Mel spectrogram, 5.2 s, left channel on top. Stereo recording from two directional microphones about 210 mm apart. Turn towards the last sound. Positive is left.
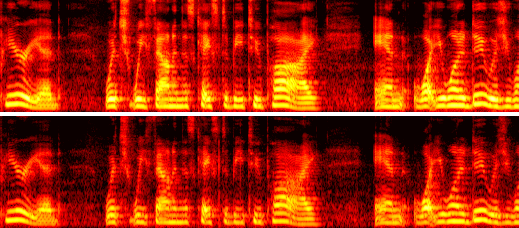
turn(degrees=35)  # may be behind; listen again after turning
